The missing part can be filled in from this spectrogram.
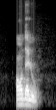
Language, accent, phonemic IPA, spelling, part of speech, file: French, France, /ɑ̃.da.lu/, andalou, adjective, LL-Q150 (fra)-andalou.wav
- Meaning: Andalusian (of, from or relating to the autonomous community of Andalusia, Spain)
